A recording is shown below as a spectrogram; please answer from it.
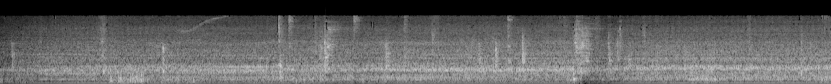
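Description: Cat excavator's diesel engine running steadily, with a few sharp clicks and knocks scattered through the middle.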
